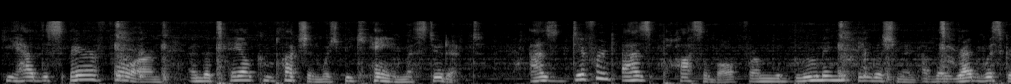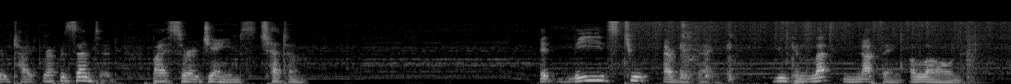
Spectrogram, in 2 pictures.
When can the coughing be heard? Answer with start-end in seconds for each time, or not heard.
1.1-2.3, 8.3-9.7, 16.9-17.6.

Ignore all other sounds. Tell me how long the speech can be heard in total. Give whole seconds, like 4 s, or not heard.
17 s.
